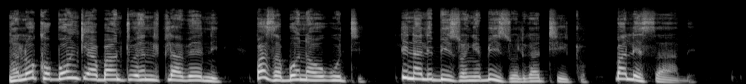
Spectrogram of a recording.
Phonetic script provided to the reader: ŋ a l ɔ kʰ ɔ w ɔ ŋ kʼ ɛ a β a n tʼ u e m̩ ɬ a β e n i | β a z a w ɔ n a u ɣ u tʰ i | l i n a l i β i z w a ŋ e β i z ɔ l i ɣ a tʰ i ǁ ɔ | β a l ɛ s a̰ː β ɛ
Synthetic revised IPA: ŋ a l ɔ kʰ ɔ β ɔ ŋ kʼ ɛ a β a n tʼ u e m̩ ɬ a β e n i | β a z a β ɔ n a u ɣ u tʰ i | l i n a l i β i z w a ŋ e β i z ɔ l i ɣ a tʰ i ǁ ɔ | β a l ɛ s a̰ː β ɛ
